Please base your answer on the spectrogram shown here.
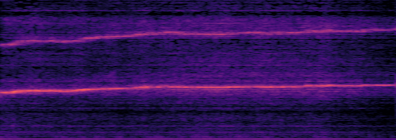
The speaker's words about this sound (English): At long last, the kettle began to whistle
